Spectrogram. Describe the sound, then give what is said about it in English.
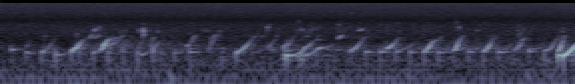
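Bubbling water used as a cue sound on a tour of a spring: many quick, rising bubbly blips pop in a rapid, irregular stream at a moderate, even level. “When you hear this bubbling sound,”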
